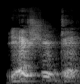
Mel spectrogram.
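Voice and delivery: ordinary talk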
